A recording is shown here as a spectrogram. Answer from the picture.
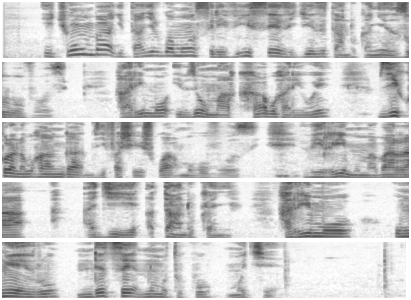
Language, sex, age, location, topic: Kinyarwanda, male, 18-24, Kigali, health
